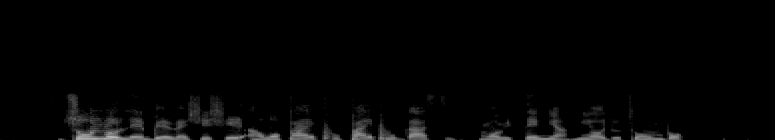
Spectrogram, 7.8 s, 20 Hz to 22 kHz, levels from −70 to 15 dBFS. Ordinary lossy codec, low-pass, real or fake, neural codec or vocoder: AAC, 64 kbps; 7.2 kHz; fake; codec, 16 kHz, 2 kbps, X-Codec, HuBERT features, trained on general audio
